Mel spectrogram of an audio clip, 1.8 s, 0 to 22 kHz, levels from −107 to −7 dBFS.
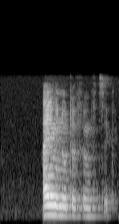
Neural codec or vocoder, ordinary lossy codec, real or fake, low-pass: none; none; real; 5.4 kHz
